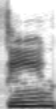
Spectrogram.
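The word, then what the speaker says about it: scene: सो सीन, सेंटेड, सेप्टर and scissors में आई ई वाई की मौजूदगी जब होती है एस सी अल्फाबेट के साथ तो सी वुड बी silent.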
